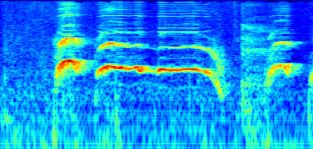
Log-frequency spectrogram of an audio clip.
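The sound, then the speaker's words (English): A voice imitates a cockerel crowing as part of a pretend game: a short rising note, then a long sustained high call that drops away at the end, followed by a brief extra cry. “when we pretend you were asleep and you heard the cockerel and you thought your teddy bear was lost.”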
